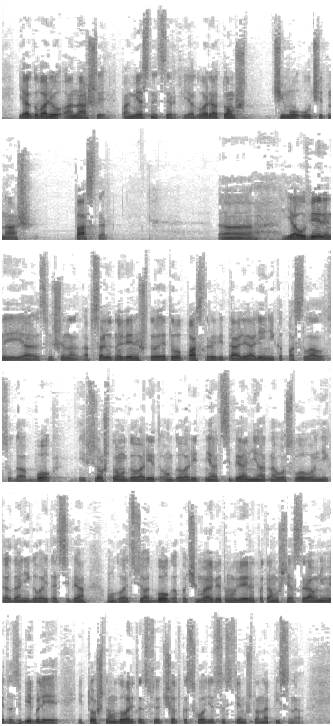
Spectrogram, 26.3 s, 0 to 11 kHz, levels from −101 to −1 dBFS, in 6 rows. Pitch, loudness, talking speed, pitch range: 115 Hz, -28 LUFS, 180 wpm, 105-125 Hz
